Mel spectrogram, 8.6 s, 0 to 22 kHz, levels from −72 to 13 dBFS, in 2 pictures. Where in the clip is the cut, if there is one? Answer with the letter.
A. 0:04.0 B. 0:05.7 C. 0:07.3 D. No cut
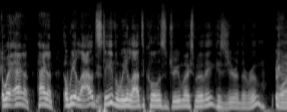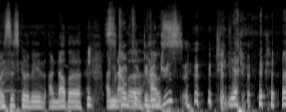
A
